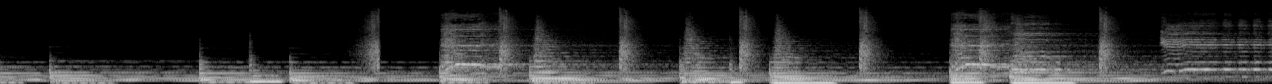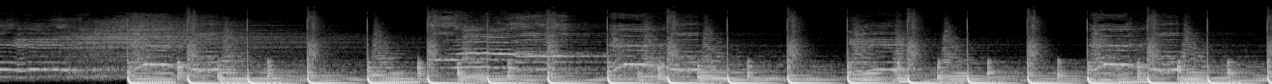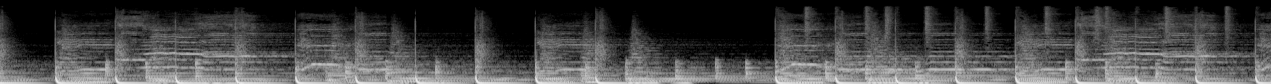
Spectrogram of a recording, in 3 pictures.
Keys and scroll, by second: 8.8 z, 11.2 ctrl+Tab, 15.2 g, 15.8 Escape, 24.5 g, 25.2 Escape, 28.2 g, 28.8 Escape, 32.8 g, 33.9 Escape, 35.9 r, 36.4 Escape.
